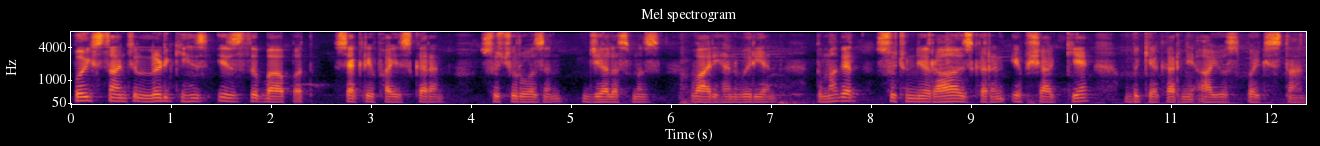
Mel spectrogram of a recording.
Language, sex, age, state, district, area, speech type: Kashmiri, male, 18-30, Jammu and Kashmir, Anantnag, rural, spontaneous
